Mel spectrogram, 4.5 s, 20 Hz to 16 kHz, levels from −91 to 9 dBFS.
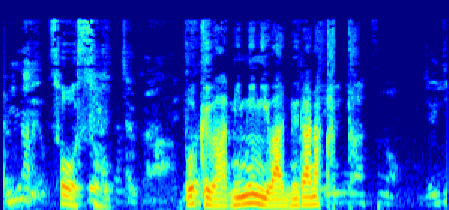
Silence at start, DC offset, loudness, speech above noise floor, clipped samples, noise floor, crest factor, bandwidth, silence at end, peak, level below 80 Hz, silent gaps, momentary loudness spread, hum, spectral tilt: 0.05 s; under 0.1%; -20 LUFS; 33 dB; under 0.1%; -54 dBFS; 20 dB; 11.5 kHz; 0.15 s; -2 dBFS; -56 dBFS; none; 19 LU; none; -7.5 dB/octave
